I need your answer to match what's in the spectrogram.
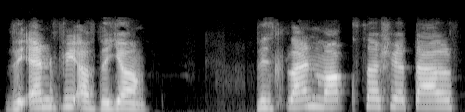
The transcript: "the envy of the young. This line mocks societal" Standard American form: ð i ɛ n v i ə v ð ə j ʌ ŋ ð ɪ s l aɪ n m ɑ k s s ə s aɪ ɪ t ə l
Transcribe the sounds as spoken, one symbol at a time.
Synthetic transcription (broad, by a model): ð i ɛ n v i ə v ð ə j ʌ ŋ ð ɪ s l aɪ n m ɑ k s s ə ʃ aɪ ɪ t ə l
